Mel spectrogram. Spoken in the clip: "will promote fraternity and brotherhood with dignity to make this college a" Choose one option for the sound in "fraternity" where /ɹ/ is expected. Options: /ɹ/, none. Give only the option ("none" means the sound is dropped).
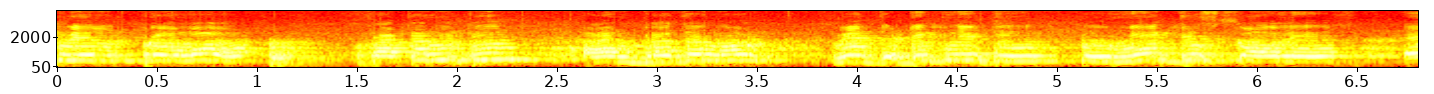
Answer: none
